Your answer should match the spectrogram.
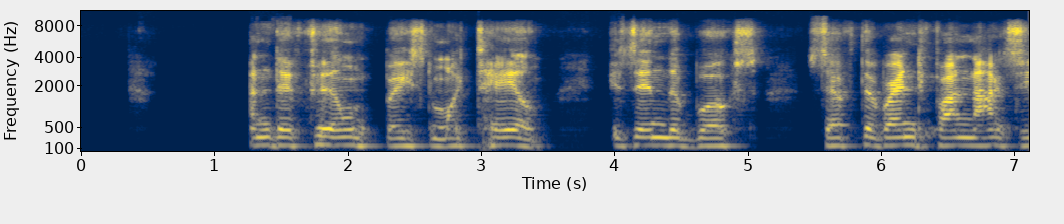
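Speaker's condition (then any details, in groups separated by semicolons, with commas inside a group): Traumatic brain injury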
